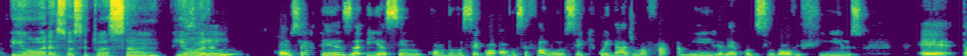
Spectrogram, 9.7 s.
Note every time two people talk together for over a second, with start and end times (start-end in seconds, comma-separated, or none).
none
